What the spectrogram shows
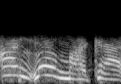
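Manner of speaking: very slow, drawn-out, put-on Texas drawl. Retelling what a radio caller from texas said: imitating a texas accent. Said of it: "this accent, he was from someplace in Texas".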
